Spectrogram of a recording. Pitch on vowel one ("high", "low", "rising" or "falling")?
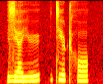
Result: low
